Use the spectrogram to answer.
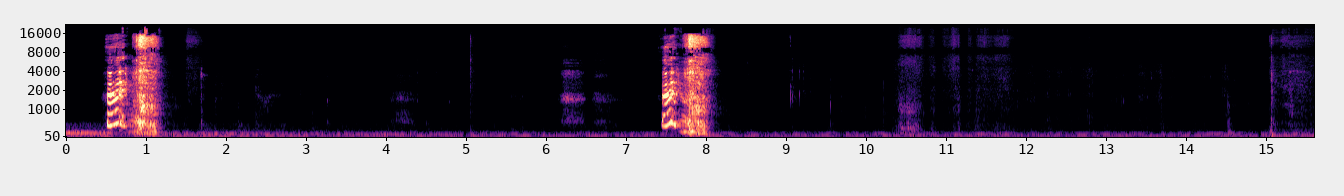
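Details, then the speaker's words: Two sharp, wet-sounding sneezes about seven seconds apart in a quiet room, from a woman deliberately sneezing messily for a personalized sneeze video; sneeze. "um today it's a personalized video and they requested messy sneezing that's what i believe it was"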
